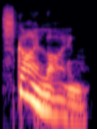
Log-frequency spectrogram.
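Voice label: "skyline", British English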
